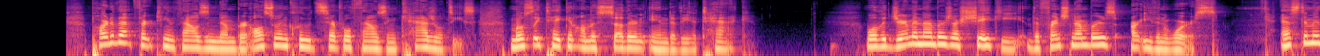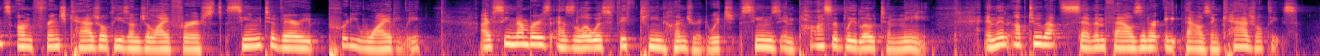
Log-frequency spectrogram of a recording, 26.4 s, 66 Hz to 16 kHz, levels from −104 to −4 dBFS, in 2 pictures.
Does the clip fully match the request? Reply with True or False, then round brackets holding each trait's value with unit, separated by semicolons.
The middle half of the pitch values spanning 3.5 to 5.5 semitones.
True (4.4 semitones)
